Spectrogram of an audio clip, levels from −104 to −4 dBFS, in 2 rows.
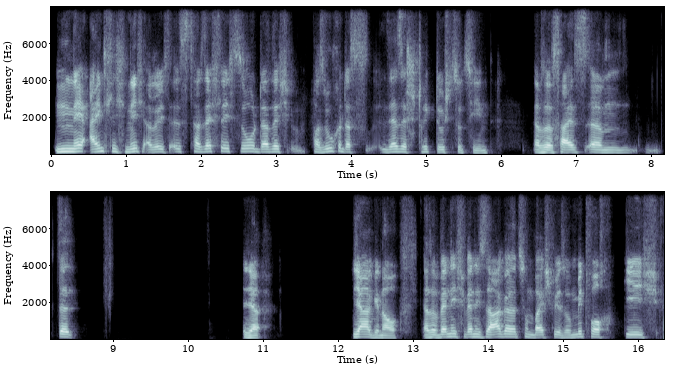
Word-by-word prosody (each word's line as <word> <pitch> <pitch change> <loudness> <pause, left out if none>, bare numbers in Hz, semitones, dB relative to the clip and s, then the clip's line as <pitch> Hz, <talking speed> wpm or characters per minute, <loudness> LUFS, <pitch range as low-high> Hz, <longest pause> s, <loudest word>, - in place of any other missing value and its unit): Ne, 155 +3 +5
eigentlich 155 -2 0
nicht. 150 +2 +1
Also, 130 +2 -1
ich 140 -2 -4
es - - -10
ist 150 -1 -8
tatsächlich 155 +1 -1
so, 160 0 -2
dass 140 -1 +1
ich 150 -1 -1
v - - -19 0.2
versuche, 155 +7 -3
das 135 -2 -5
sehr, 140 +2 -1
sehr 145 -1 0
strikt 135 0 -7
durchzuziehen. 115 -5 -6 0.6
Also, 125 0 +2
das 120 -1 +3
heißt, 125 -1 +3
ähm, 120 -2 -2 0.4
da 140 -1 +4 2.3
Ja. 115 -2 +3 1.2
Ja, 140 -1 +7
genau. 110 -4 0 0.3
Also, 120 +1 +1
wenn 140 +3 +4
ich 145 -2 -2
wenn 140 +1 +2
ich 135 -4 -3
sage 140 +2 +4
zum 140 -2 -6
Beispiel 125 +1 0
so 120 +1 -6
Mittwoch 140 +1 -1 0.2
gehe 130 -1 +2
ich 120 0 -7
135 Hz, 140 wpm, -24 LUFS, 125-145 Hz, 2.3 s, Ja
